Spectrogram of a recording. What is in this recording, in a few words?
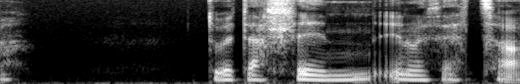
"llyn", Welsh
